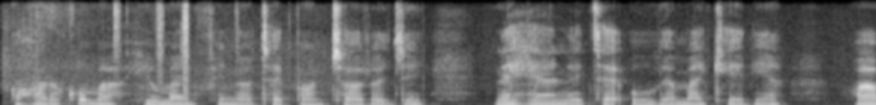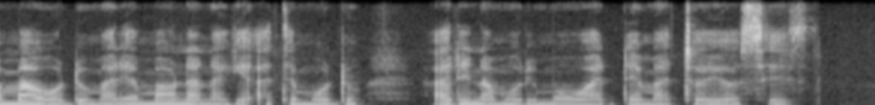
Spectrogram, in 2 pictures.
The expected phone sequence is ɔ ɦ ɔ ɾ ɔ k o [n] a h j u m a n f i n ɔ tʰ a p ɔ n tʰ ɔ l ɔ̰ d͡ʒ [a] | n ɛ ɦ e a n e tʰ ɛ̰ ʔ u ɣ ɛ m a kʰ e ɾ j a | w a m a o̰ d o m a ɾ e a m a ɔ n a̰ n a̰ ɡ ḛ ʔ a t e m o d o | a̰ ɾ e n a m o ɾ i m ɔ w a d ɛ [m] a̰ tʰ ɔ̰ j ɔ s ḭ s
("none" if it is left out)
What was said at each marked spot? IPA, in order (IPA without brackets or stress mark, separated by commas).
m, i, m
